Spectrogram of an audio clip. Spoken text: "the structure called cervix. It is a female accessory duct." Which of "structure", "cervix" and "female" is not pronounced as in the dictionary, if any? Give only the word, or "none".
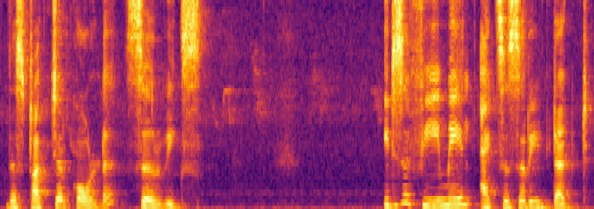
none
